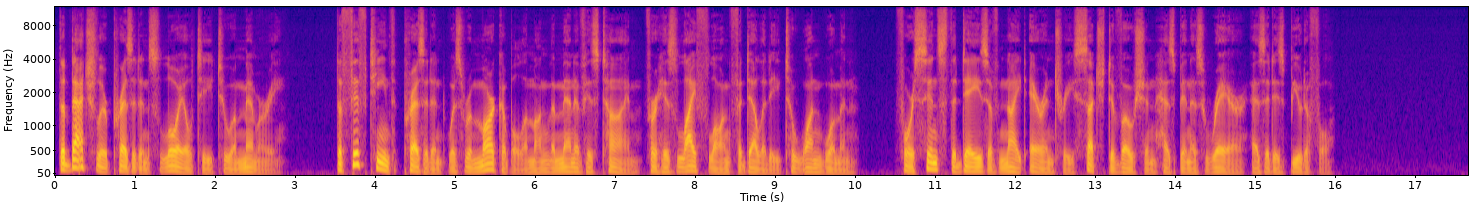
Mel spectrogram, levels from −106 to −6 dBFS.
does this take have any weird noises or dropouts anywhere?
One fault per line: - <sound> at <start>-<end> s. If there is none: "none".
none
